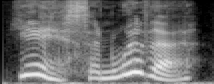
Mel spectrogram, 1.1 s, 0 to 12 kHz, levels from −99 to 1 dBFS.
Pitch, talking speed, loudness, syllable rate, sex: 300 Hz, 170 wpm, -14 LUFS, 4.5 syllables/s, female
